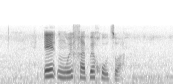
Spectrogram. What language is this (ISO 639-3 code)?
tsn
